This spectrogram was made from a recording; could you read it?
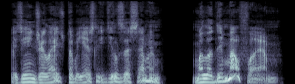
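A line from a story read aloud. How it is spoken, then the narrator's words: Hoarse wheeze. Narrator (Russian): прохрипел Кикимер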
